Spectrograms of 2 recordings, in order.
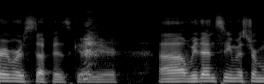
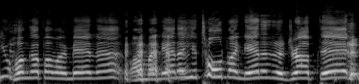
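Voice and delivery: distressed freak-out, very high, loud, shrieking; 13 semitones higher, 5 dB louder than usual. Retelling a character's freak-out over a phone call: imitating Jerry's distressed high pitch. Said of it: "you get that high pitch that you love so much".

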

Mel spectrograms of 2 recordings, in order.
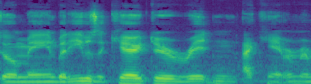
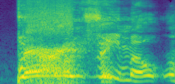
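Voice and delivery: shrill, very high, very loud full-volume scream; 16 dB louder than usual. Discussing a show announcement, the speaker screams a returning character's name. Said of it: "I'm screaming".

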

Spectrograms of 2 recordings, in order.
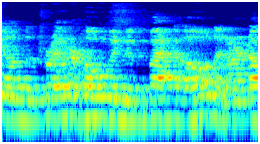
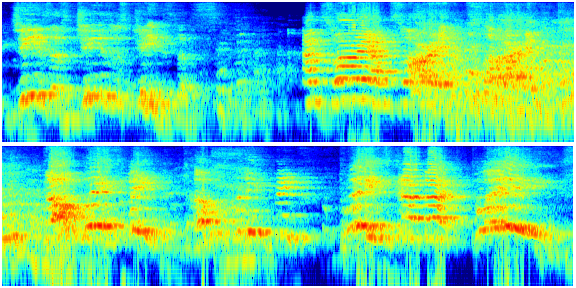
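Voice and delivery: fervent put-on wailing, very high, loud, desperate; 14 dB louder than usual. Telling a story of kneeling in the backyard, reenacting fervent desperate praying. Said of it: "started praying fervently and inarticulately".

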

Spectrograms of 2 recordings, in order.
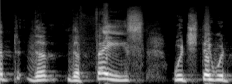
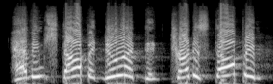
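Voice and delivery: put-on high, raised yell; 9 semitones higher, 5 dB louder than usual. Imagining Lucifer as Jesus takes the keys, acting out Lucifer yelling. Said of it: "And Lucifer's yelling".

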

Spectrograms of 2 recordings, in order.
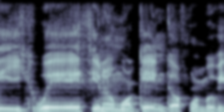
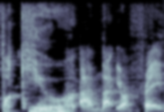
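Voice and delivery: put-on dead serious, intense, hard-hitting delivery; 5 semitones higher than usual. Retelling a wrestling video clip: intense Kenta impression. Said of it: "he delivered it with such intensity".

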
